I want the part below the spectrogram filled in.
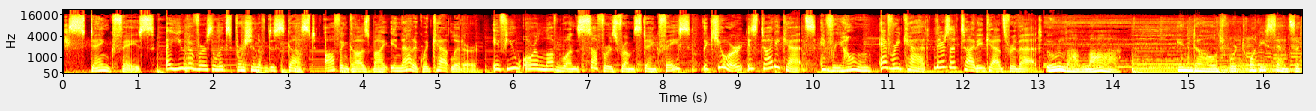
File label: COMMERCIAL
